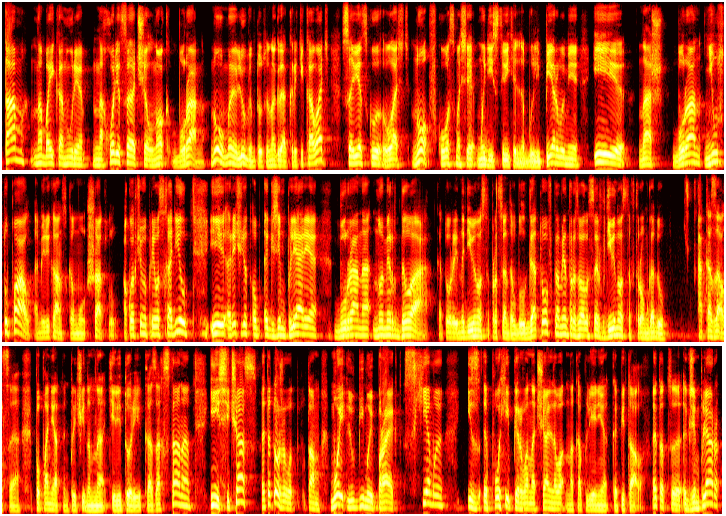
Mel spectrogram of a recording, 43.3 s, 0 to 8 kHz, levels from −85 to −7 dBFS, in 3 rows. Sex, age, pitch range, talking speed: male, 30-49, 95-140 Hz, 105 wpm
